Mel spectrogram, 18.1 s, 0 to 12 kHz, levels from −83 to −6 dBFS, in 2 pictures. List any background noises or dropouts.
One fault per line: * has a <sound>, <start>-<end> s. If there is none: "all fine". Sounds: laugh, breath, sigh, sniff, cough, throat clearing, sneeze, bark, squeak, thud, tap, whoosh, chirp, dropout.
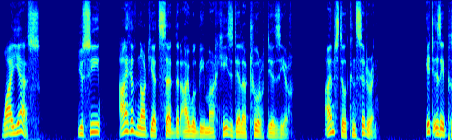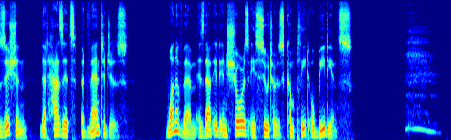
* has a sigh, 17.1-17.9 s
